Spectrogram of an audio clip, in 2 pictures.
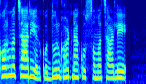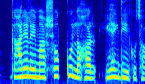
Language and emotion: Nepali, sad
